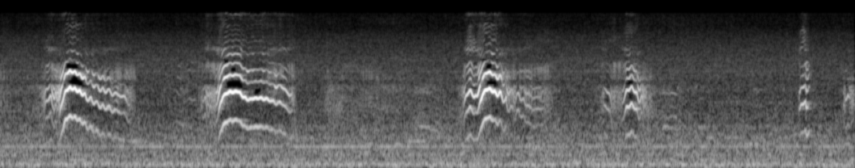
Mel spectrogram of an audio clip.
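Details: Newborn English Bulldog puppies, two hours old and asleep, from a blue sable litter, produce brief high squealing cries roughly every two seconds, the first three loud and bent, then two fainter chirps, against a steady background hum.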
